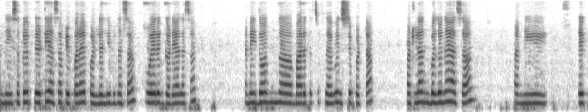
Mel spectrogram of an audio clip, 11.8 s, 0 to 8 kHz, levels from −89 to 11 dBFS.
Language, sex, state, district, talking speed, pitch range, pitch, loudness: Konkani, female, Goa, North and South Goa, 120 wpm, 245-265 Hz, 255 Hz, -17 LUFS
